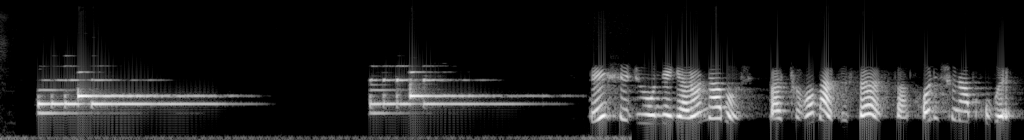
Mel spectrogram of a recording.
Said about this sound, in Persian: بالاخره گوشیم زنگ خورد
